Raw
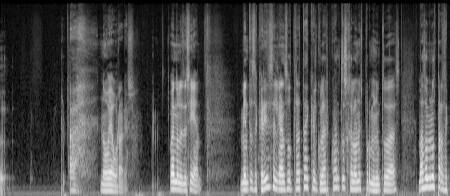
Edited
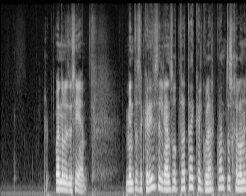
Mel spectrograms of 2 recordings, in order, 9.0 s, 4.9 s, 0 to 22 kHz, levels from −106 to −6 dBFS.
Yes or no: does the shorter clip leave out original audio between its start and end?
yes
